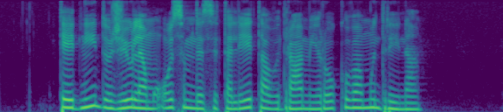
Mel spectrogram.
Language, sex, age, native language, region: Slovenian, female, 18-29, Slovenian, Central Slovenia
